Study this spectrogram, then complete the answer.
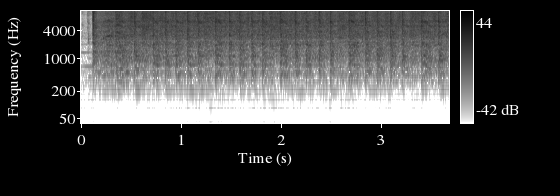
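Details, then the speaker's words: Cranking on the starter during a relative compression test with a lab scope, waste-spark ignition, six-cylinder engine: rapid uneven whirring with one stroke per cycle lighter; cylinder number two has no compression. "so this is one two three four five six and starts over one two three four five six so you can see that cylinder number two has no compression"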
